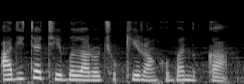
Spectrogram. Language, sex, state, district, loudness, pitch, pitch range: Garo, female, Meghalaya, North Garo Hills, -19 LUFS, 205 Hz, 190-225 Hz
